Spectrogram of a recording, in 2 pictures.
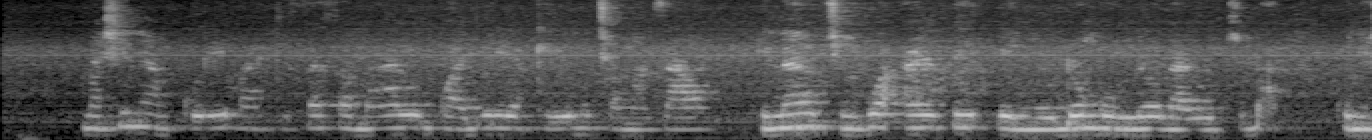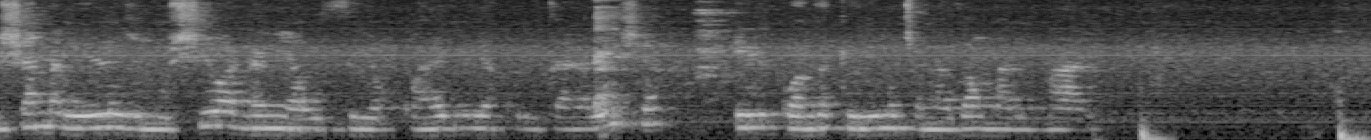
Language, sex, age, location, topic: Swahili, female, 18-24, Dar es Salaam, agriculture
